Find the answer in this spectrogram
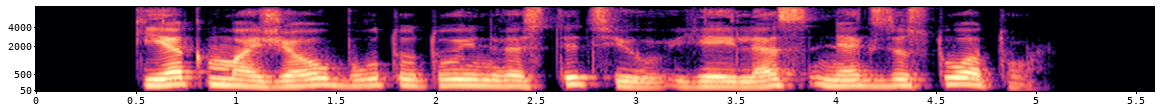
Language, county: Lithuanian, Tauragė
